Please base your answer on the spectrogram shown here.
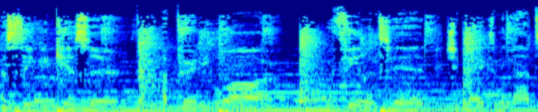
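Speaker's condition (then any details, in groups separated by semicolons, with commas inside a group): No condition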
